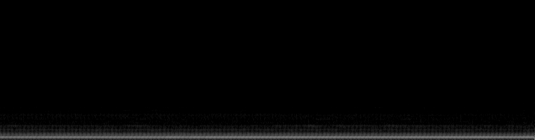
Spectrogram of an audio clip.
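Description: Faint steady electrical hum, several even tones stacked together, unchanging throughout.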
